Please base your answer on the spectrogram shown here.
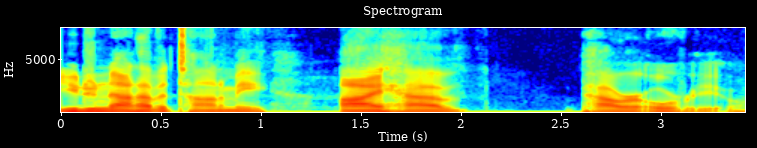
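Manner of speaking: usual speaking voice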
